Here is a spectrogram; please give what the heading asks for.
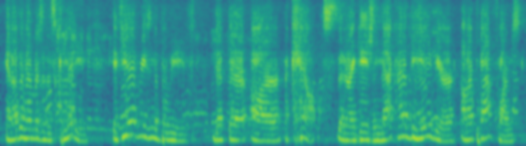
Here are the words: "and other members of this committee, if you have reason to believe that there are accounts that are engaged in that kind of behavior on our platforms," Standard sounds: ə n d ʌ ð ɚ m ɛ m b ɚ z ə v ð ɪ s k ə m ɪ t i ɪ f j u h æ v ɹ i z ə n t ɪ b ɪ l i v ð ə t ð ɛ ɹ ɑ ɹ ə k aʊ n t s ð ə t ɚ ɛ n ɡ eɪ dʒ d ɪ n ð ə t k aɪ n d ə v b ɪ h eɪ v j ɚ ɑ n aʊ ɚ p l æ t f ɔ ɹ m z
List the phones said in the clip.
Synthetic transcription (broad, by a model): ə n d ʌ ð ɚ m ɛ m b ɚ z ə v ð ɪ s k ə m ɪ t i ɪ f j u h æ v ɹ i z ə n t ɪ b ɪ l i v ð ə t ð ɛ ɹ ɑ ɹ ə k aʊ n t s ð ə t ɚ ɛ n ɡ eɪ dʒ d ɪ n ð ə t k aɪ n d ə v b ɪ h eɪ v j ɚ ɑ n aʊ ɚ p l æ t f ɔ ɹ m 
